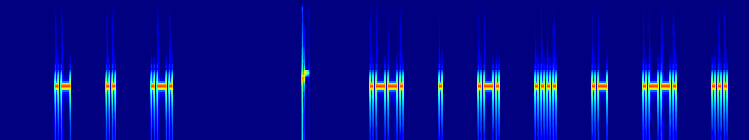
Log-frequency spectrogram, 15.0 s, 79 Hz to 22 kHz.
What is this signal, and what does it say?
Morse code, heard as a keyed tone, about 20 wpm, spaced as for 9 wpm, 700 Hz. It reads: AIR PERHAPS
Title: 4x Character Spacing - Top 500 Words - 20wpm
